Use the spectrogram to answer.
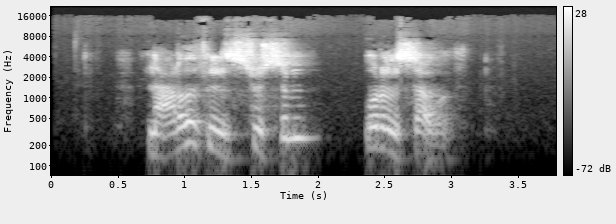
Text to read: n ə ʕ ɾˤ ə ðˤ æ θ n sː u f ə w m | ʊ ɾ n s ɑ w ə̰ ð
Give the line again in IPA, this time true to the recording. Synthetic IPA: n ə ʕ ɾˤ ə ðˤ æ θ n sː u s ə m | ʊ ɾ n s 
